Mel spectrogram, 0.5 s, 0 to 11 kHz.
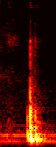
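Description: A sterling silver ring marked 925, set with a blue mabe pearl, is knocked twice in quick succession, giving short, dull, low-pitched taps with little ring. The solid sound shows a heavy, well-made ring rather than a cheap, tinny one.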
